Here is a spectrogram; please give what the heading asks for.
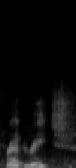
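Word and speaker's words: Freirich: illegal to pick okay this is a Frederick or Fred reach it's spelled f-r-e-i-r-i-c-h this is a also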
